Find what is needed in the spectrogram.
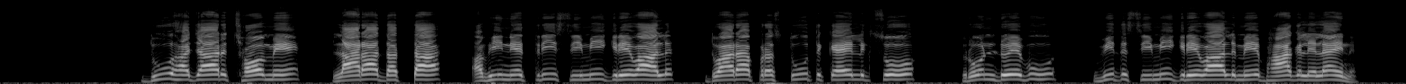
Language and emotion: Maithili, neutral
